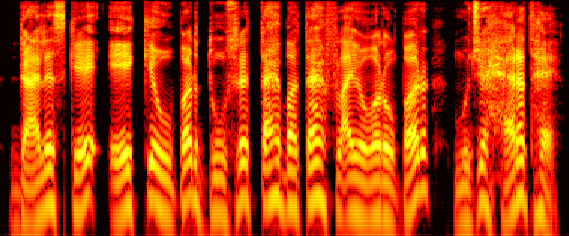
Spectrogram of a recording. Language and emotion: Urdu, surprised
